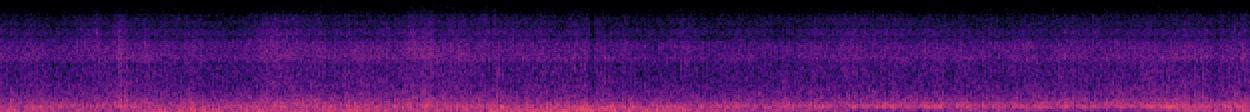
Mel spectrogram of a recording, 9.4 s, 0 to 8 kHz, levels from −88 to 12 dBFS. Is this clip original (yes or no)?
no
